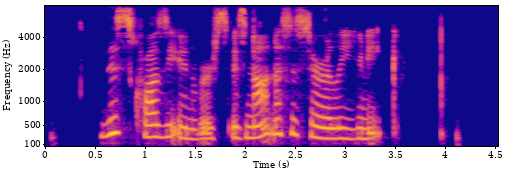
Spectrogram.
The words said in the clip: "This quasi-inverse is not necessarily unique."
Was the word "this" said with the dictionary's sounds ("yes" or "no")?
yes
